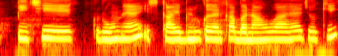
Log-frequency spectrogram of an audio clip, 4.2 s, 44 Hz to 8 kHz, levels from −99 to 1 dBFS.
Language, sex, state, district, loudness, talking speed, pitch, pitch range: Hindi, female, Bihar, Supaul, -15 LUFS, 200 wpm, 220 Hz, 210-230 Hz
